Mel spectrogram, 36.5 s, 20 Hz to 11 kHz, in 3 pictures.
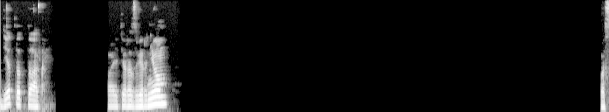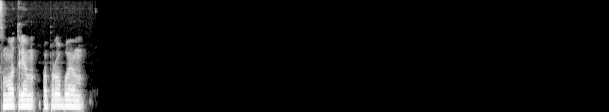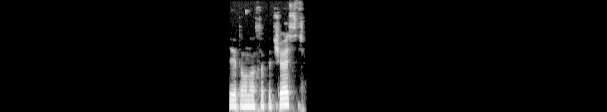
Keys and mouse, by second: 1.8-2.8 drag, 5.6 middle click, 8.3-11.4 drag, 17.7 click, 18.8 shift+click, 19.7-21.0 drag, 27.5 click, 28.2 click.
